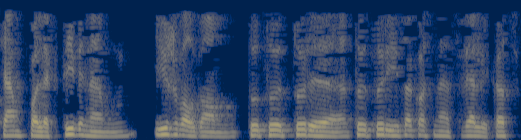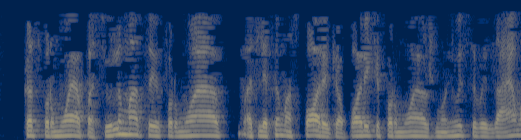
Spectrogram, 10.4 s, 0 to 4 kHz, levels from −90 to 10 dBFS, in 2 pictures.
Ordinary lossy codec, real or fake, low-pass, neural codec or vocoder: MP3, 16 kbps; real; 3.6 kHz; none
